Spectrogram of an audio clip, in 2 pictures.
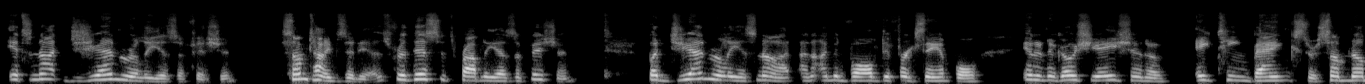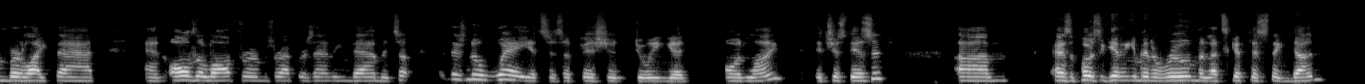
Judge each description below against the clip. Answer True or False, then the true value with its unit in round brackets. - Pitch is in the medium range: True (180 Hz)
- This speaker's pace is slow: False (155 wpm)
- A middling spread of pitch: True (3.4 semitones)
